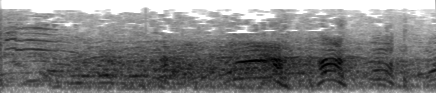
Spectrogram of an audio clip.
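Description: Sitcom audience laughter, many voices laughing together, swelling and then dying down near the end.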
